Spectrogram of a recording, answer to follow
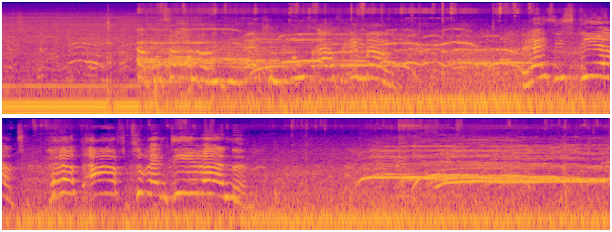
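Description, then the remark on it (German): Raised voices shout slogans over a steady low rumble of traffic, with a burst of rhythmic, chant-like calls in the middle and a murmuring crowd throughout, at a street demonstration for a feminist strike: a speech from the Squad tractor as it drives over the bridge back to Bürgerplatz. “Ja, wir hören jetzt noch ein paar Eindrücke von der Demo, von der Straße.”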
